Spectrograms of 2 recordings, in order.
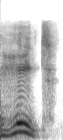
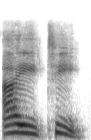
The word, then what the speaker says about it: Haiti: Because Haiti, they changed the name to Hate for a reason, but it's pronounced Haiti.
